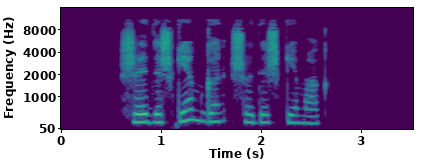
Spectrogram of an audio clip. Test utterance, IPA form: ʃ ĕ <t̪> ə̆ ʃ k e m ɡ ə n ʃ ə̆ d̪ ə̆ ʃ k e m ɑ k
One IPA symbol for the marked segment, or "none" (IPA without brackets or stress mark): d̪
